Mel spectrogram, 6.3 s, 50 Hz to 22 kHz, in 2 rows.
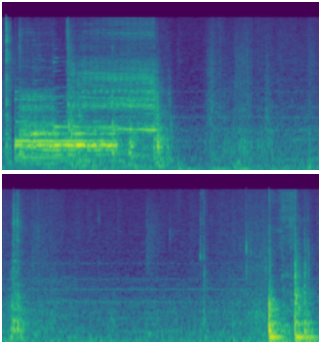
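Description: Thermomix TM6 whirring mechanically for about a second and a half, then a click about three seconds in and a knock near the end as its lid is lifted off and set down.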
